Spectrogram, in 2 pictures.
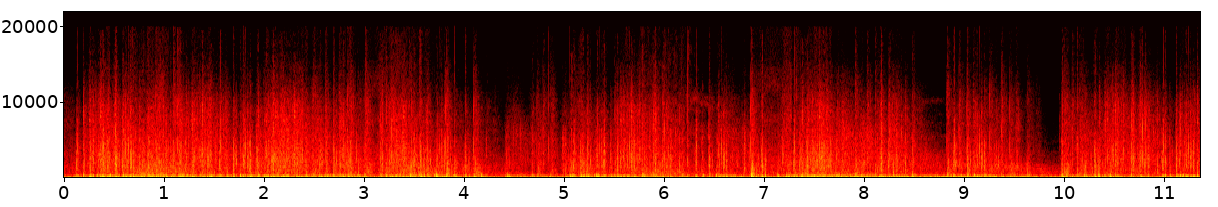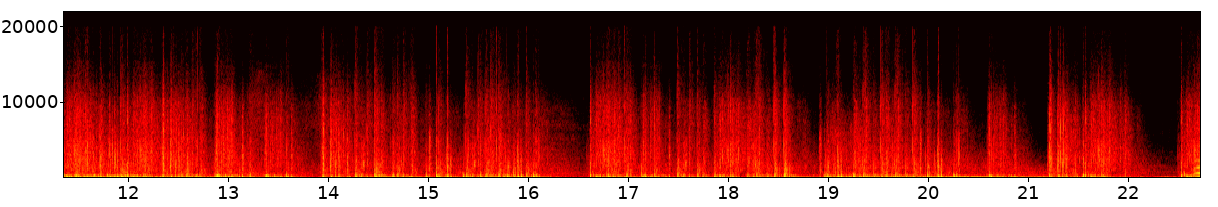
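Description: Battle in Grand Tactician: The Civil War, with dense continuous musket volleys and booming artillery, a rolling, crackling barrage of overlapping shots that barely lets up, one brief lull partway through.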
